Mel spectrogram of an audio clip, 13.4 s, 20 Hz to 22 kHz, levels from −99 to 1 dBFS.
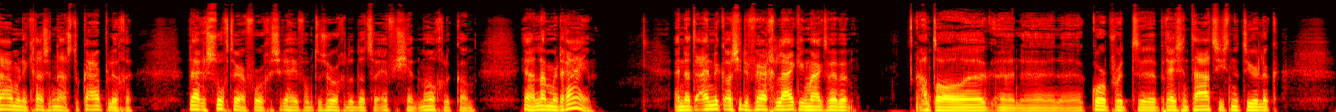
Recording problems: abrupt cut into speech; at the start

